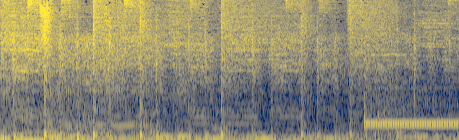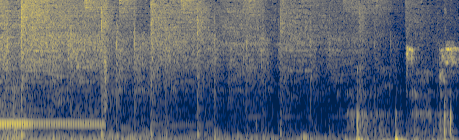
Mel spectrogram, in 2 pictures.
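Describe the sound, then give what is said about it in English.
A single steady ringback tone lasting about two seconds sounds partway through, as an outgoing phone call to a guitar player rings out over a busy, loud music bed; no one speaks. “It's ringing.”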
